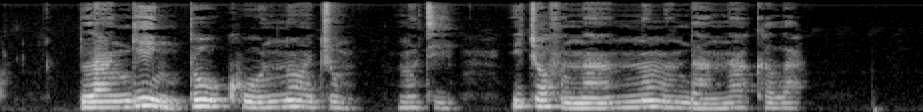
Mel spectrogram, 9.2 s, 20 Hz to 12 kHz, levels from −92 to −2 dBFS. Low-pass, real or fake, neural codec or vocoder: 10.8 kHz; real; none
